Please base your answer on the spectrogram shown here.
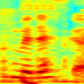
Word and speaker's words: Badescu: Badescu.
